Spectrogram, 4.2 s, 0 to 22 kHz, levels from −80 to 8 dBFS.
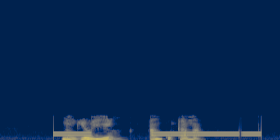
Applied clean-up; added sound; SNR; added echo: none; Telephone; 5 dB; none.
